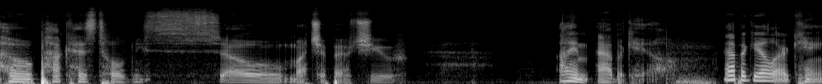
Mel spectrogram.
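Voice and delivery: put-on little, stooped, hunched old lady voice. Game master voicing a hunched old lady who looks at everybody; Abigail Arcane voice. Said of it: "just looks at everybody and goes".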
